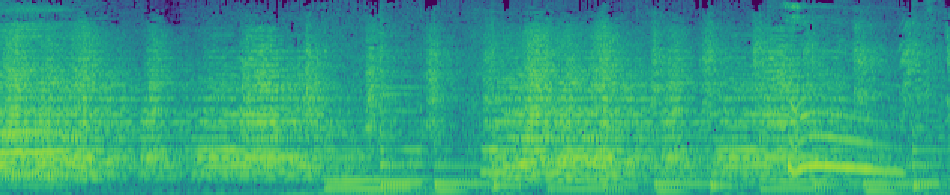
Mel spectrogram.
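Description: A steam train rumbles along with a steady, rhythmic low chugging while a loud, sustained multi-tone horn blares over it throughout, prominent.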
